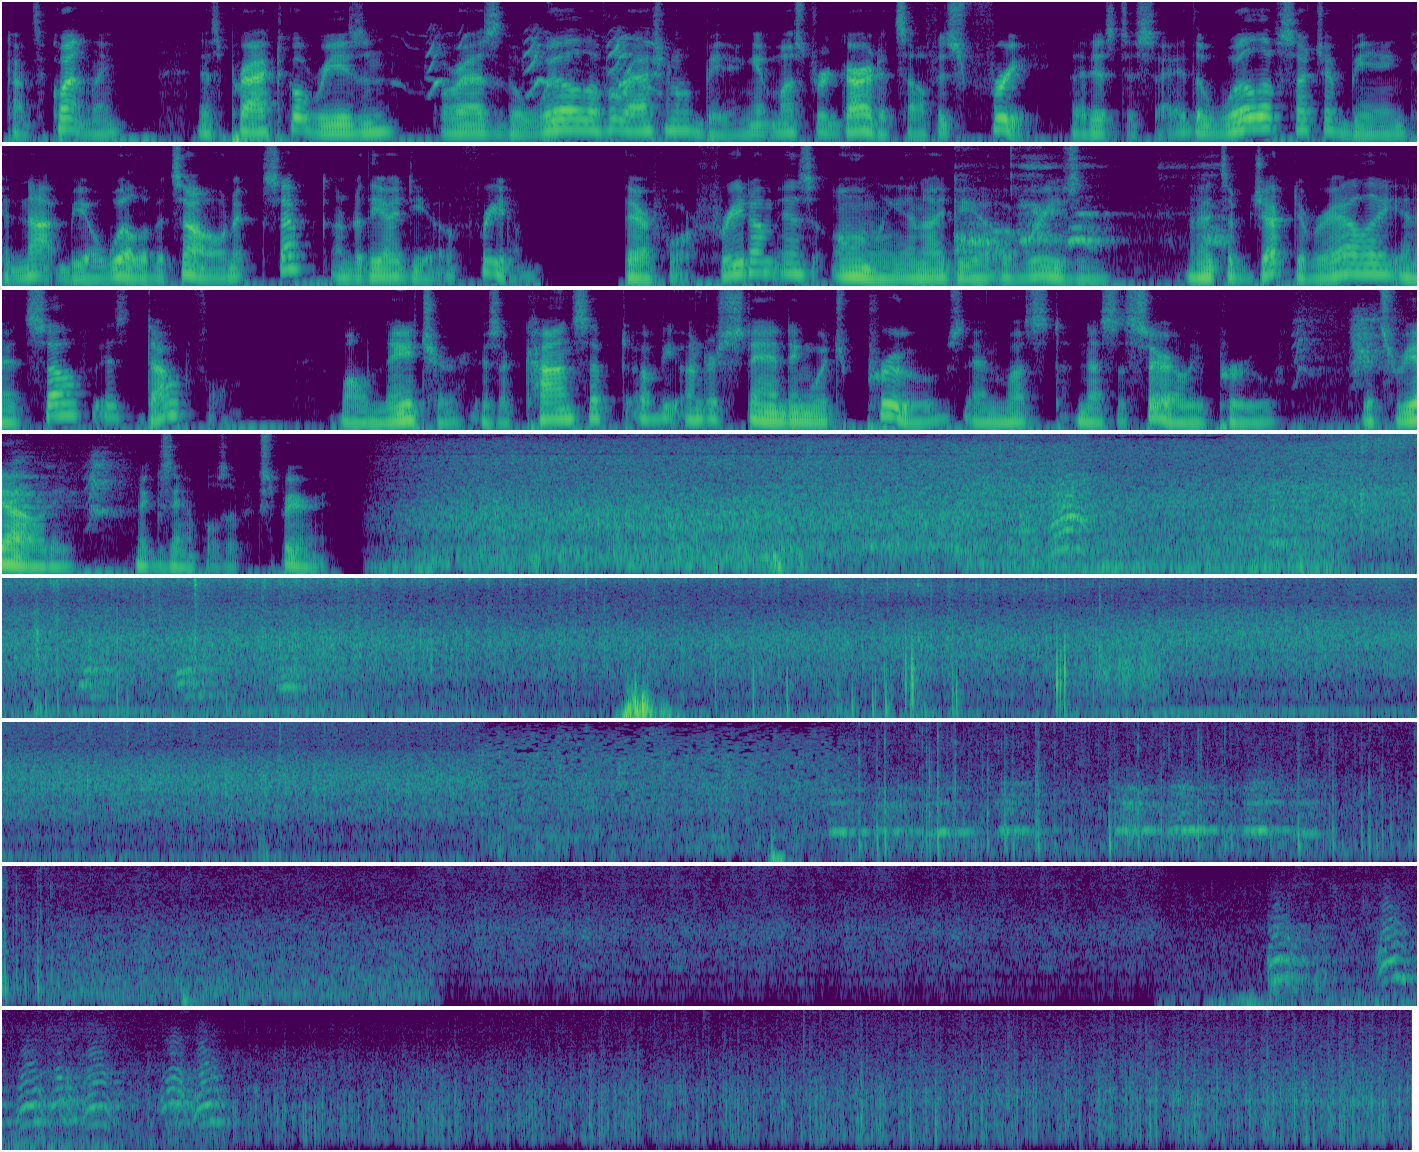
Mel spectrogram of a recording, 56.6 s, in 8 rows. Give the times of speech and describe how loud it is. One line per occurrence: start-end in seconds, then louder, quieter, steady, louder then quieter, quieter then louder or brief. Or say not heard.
0.0-22.9 steady.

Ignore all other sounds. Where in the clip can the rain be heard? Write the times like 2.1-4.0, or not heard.
23.1-56.5.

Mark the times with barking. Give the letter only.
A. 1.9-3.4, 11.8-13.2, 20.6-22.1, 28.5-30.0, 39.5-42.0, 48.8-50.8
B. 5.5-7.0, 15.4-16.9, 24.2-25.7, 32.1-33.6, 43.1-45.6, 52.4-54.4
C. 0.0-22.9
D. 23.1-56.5
A.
